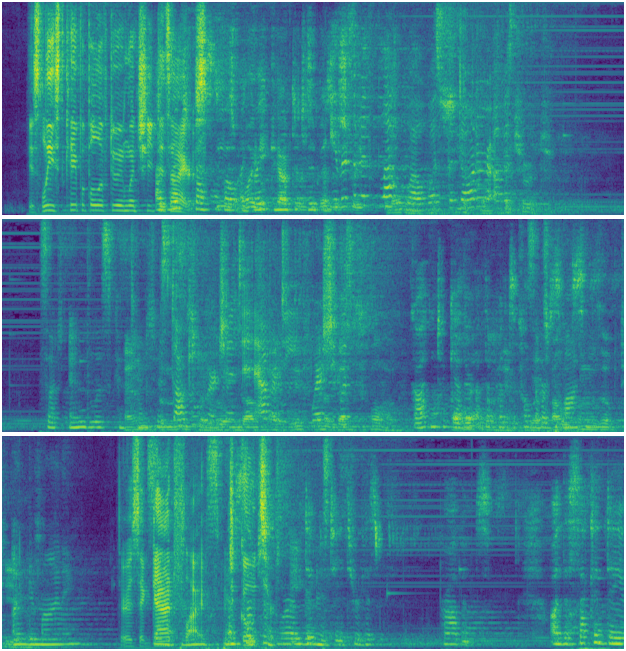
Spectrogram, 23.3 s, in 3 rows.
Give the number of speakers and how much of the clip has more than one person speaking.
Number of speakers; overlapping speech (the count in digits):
6, about 56%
